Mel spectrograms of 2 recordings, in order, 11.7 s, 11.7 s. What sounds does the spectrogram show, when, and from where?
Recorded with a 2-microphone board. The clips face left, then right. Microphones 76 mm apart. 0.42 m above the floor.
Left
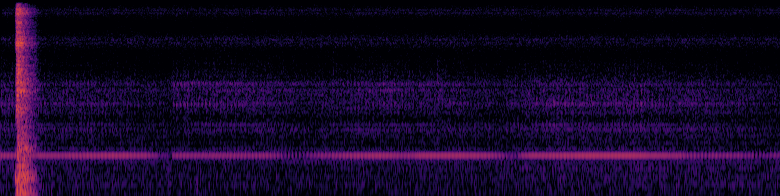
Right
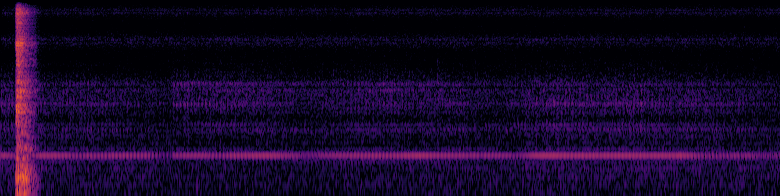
0.2 s a gunshot: 50° right (ahead or behind), 5.5 m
